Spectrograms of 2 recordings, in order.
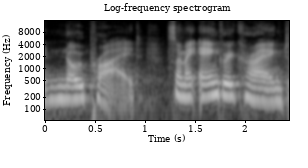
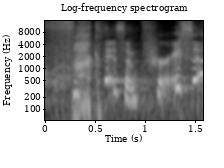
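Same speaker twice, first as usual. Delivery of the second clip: whispered, softer stunned admiration; awed whisper; 2 semitones higher, 5 dB quieter, slower than usual. Retold or imitated. Robbed tourist whispers stunned admiration at the vanished scammers. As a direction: breathe it out, impressed despite yourself. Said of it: "my initial reaction was like".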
